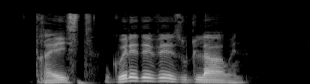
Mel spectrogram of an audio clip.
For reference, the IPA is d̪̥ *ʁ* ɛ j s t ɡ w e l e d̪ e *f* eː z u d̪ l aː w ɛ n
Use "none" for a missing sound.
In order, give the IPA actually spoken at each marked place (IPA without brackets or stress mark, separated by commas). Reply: ʁ, v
